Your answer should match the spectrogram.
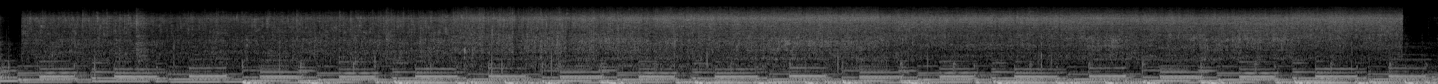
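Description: Pieces of meat frying in a nonstick pan, a steady sizzle that grows louder a few seconds in. Background music plays over it, its bass line coming in about two seconds in.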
